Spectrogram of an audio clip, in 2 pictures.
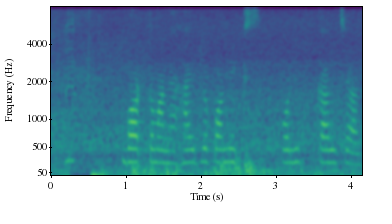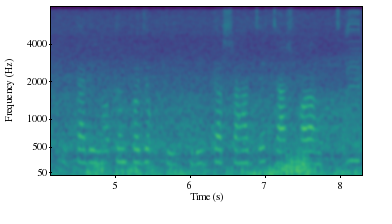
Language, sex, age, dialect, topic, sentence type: Bengali, female, 41-45, Standard Colloquial, agriculture, statement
